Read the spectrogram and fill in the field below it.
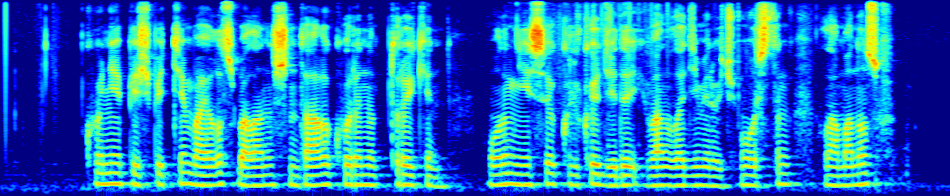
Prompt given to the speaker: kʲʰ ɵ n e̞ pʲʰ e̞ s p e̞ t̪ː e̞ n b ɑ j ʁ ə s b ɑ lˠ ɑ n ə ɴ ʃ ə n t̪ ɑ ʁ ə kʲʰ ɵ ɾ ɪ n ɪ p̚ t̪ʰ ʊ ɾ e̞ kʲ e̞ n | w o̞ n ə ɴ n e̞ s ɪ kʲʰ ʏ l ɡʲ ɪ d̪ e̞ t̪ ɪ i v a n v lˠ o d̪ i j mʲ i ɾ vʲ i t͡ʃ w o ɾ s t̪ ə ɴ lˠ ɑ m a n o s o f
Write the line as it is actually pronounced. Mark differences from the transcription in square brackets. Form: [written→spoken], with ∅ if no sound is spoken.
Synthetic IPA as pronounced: kʲʰ ɵ n e̞ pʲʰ e̞ [s→ʃ] p e̞ t̪ː e̞ n b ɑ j ʁ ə s b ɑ lˠ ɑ n ə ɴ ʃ ə n t̪ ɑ ʁ ə kʲʰ ɵ ɾ ɪ n ɪ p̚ t̪ʰ ʊ ɾ e̞ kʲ e̞ n | w o̞ n ə ɴ n e̞ s ɪ kʲʰ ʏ l [ɡʲ→kʲ] ɪ d̪ e̞ [t̪→d̪] ɪ i v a n v lˠ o d̪ i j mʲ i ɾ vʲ i t͡ʃ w o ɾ s t̪ ə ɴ lˠ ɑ m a n o s o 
